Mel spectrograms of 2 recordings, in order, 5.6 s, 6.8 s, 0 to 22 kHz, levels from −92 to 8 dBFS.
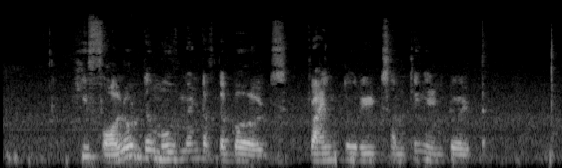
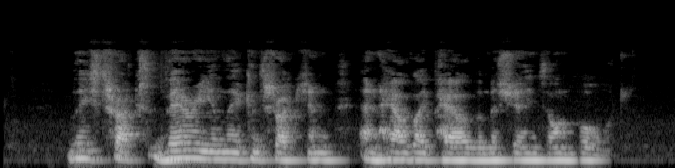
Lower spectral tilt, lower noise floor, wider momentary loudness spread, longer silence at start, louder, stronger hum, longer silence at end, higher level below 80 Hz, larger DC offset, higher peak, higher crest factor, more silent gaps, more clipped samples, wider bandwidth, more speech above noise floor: second, -5.5 dB/octave vs -7.5 dB/octave; second, -57 dBFS vs -65 dBFS; first, 15 LU vs 7 LU; second, 0.05 s vs 0.65 s; second, -29 LUFS vs -24 LUFS; neither; second, 0.1 s vs 0.65 s; second, -70 dBFS vs -62 dBFS; neither; about the same, -6 dBFS vs -8 dBFS; first, 22 dB vs 16 dB; neither; neither; first, 14.5 kHz vs 7.2 kHz; second, 29 dB vs 43 dB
